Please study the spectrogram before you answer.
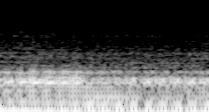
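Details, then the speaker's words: Subaru after bending its titanium exhaust back from an earlier accident so it no longer hits the differential: deep even exhaust rumble with no rattle or clank; exhaust now sounds normal. "and I think I took care of a possible clanking that we had before. Much better fitment."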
